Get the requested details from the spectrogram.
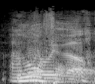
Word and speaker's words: Louisville: Louisville. Actually, that's how they say it, Louisville.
